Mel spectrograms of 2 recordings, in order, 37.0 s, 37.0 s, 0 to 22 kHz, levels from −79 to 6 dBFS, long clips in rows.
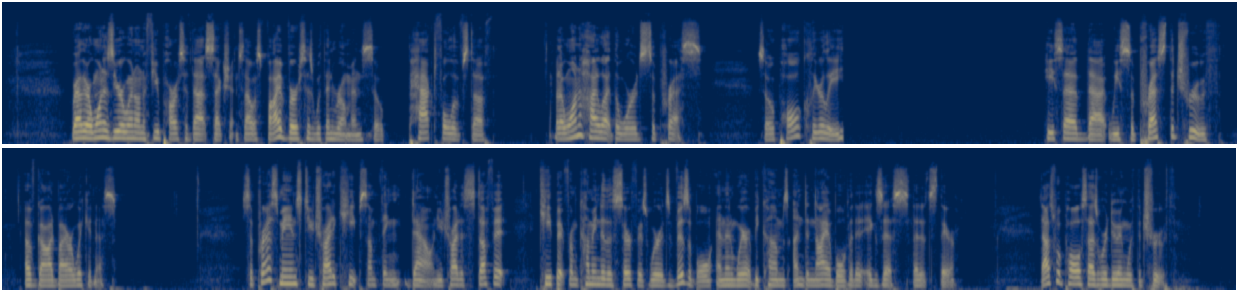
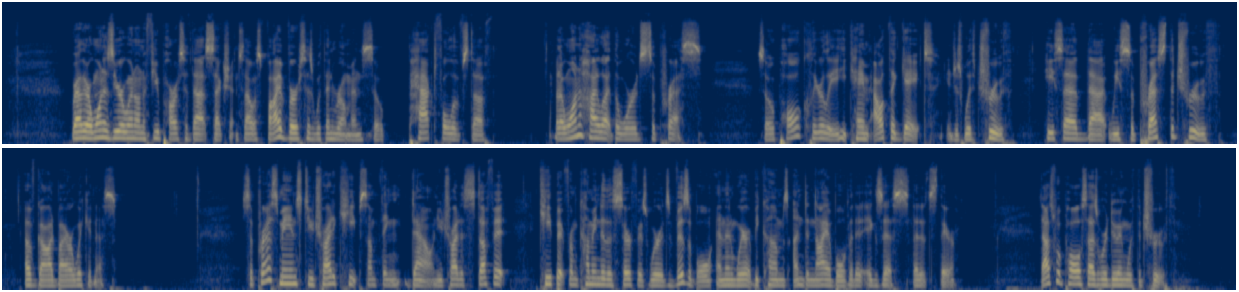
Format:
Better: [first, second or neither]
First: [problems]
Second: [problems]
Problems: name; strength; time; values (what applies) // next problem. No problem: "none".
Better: second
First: audio cutting out; at 13 s for 3 s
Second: none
